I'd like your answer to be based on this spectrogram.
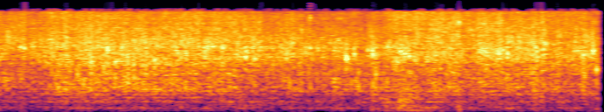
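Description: An egg frying in hot oil in a kadai gives a loud, steady, close hiss of sizzling, with no voices over it.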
